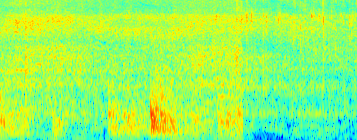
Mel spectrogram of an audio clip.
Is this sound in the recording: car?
no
